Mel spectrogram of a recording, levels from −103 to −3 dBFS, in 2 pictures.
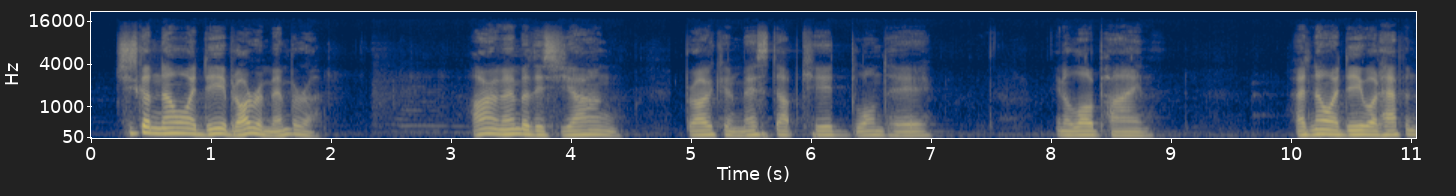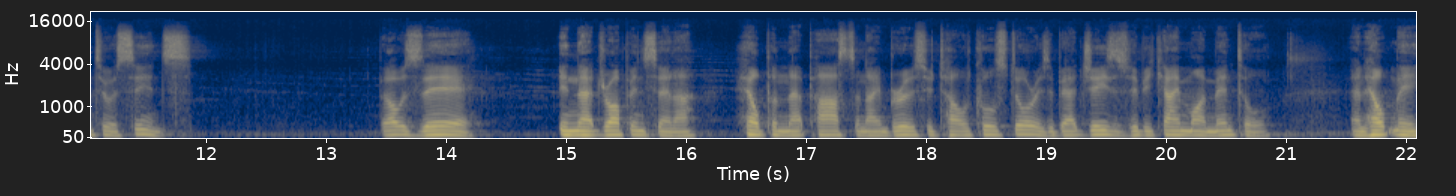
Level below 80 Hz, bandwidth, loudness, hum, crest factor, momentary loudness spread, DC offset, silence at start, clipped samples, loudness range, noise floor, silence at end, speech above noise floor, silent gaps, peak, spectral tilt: -82 dBFS; 14.5 kHz; -35 LUFS; none; 20 dB; 11 LU; under 0.1%; 0.2 s; under 0.1%; 5 LU; -74 dBFS; 0 s; 40 dB; none; -16 dBFS; -5.5 dB/octave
